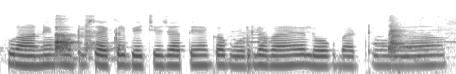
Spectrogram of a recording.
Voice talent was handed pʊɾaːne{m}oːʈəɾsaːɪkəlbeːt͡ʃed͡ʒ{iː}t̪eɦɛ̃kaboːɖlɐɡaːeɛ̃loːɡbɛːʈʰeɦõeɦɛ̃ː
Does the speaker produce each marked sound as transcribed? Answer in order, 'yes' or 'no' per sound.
yes, no

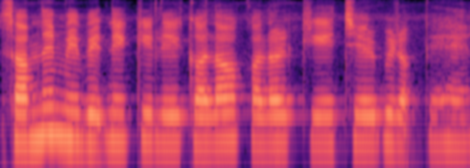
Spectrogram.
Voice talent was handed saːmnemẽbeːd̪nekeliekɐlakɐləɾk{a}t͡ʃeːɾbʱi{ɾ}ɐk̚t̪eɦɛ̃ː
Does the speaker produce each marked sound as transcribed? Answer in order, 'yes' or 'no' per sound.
no, yes

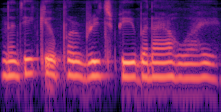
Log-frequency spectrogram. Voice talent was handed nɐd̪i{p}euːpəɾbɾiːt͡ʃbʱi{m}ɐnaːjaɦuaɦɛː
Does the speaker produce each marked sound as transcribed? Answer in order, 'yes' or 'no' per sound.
no, no

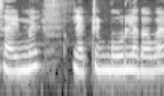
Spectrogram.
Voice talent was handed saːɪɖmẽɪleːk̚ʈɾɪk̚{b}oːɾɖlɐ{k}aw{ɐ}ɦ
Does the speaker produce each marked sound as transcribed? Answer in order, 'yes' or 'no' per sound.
yes, no, no

